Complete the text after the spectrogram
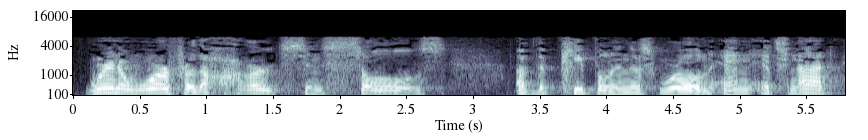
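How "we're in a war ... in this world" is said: we're in a war said slowly, each word weighed; slow down and let it land; repeating the battle line slowly for weight; slow, weighty repeat. Real, not acted. Preacher repeating declaration.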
